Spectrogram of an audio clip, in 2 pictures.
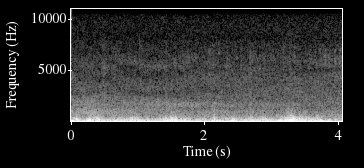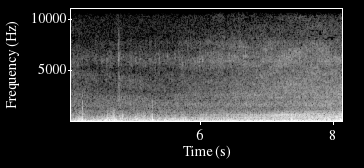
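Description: Cars drive past.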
